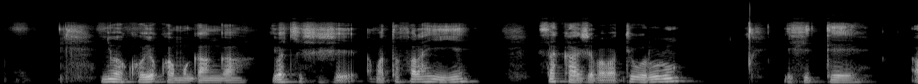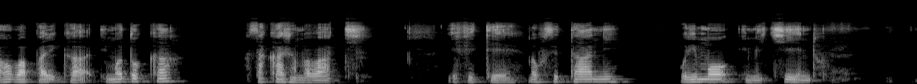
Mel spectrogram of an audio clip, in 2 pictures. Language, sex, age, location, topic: Kinyarwanda, male, 36-49, Kigali, health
